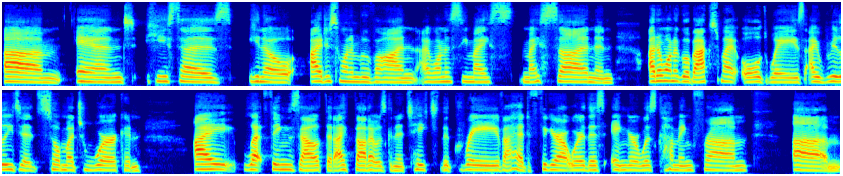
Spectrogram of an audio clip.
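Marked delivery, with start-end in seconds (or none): none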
